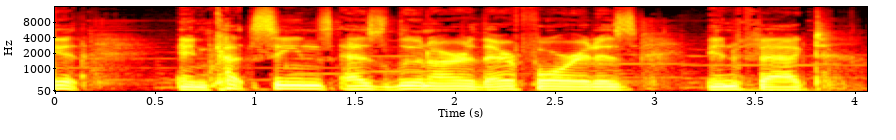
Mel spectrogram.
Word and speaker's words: Lunar: lunar and they say it in cutscenes as lunr therefore it is in fact lunr so lunar is a game that normally comes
